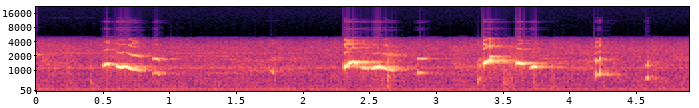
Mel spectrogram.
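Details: Mercedes, a playful Siberian Husky puppy, gives four bursts of high-pitched yelping whines roughly a second apart, each sliding downward in pitch, with a faint steady hum underneath.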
